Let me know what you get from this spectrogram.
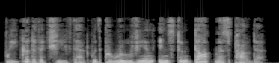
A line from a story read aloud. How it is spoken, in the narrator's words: whispered Hermione through the dark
